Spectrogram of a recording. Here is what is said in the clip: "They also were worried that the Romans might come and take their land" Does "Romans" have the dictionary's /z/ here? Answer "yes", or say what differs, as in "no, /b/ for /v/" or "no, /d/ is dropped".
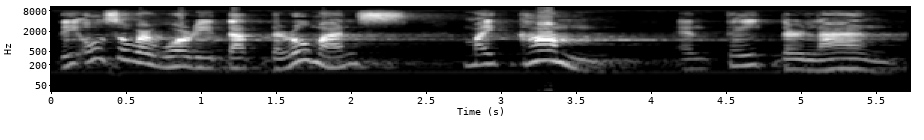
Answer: no, /s/ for /z/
